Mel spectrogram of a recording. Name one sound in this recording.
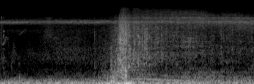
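A fishing rod swishes through the air in a quick cast.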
